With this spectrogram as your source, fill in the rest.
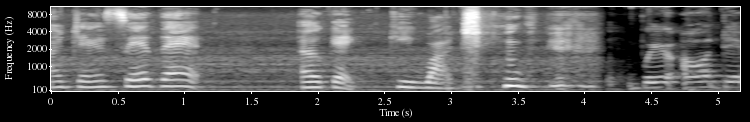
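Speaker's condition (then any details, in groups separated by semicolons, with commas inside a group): Traumatic brain injury; could not push out sound, ongoing speech muscle strengthening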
